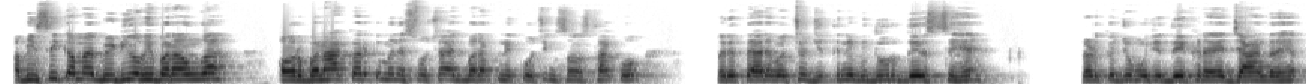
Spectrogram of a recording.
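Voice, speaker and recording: A male coaching teacher with a fairly high voice walks students through exam questions. He coaxes them along, calls them his dear children and keeps checking that everything is clear. He sounds sure of himself and makes promises with full confidence. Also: a little mellow. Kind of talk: classroom-style reasoning lesson for video.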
